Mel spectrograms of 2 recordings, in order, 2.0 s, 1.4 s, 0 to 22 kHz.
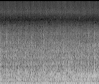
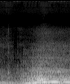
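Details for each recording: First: Lada Vesta 1.6 engine shaking, ECU already reprogrammed and replaced without fixing it; on motor tester, coils 1 and 2 dropping out: uneven shaky idle with irregular dips, intermittent misfire on cylinders 1 and 2. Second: Lada Vesta 1.6 after repair of shaking and misfire on cylinders 1 and 2, cause turned out minor: short throttle blip rises smoothly from low rumble and settles without stumble; normal revving.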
